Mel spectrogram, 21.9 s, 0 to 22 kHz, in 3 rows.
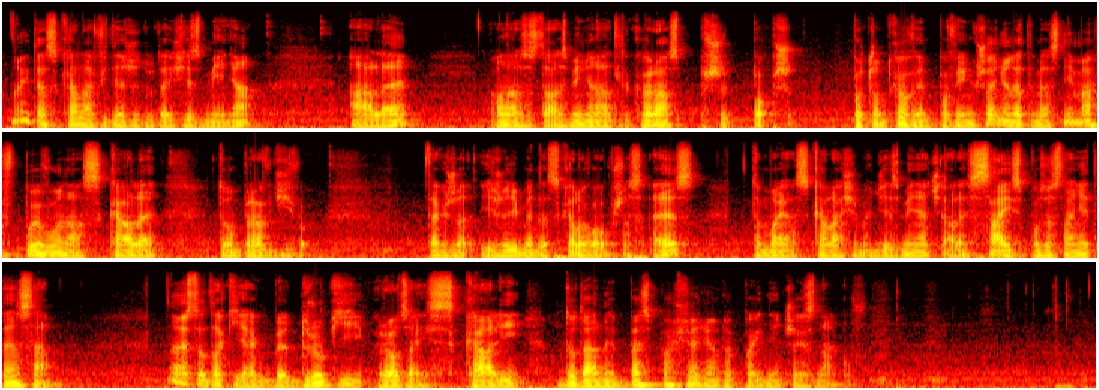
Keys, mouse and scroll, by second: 1.1 click, 2.0 click, 3.9 click, 8.3 click, 11.2 s, 21.5 n.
